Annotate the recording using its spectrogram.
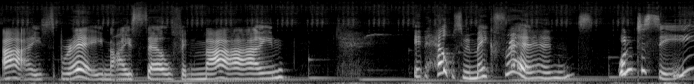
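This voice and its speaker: A woman uses a put-on character voice, high-pitched, raised and projected. She speaks at a very slow pace over clear music in the background. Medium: read story.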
